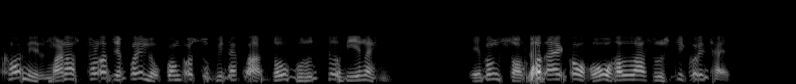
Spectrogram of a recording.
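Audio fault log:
throughout, Codec 2 vocoder: The speech sounds robotic and buzzy, heavily smeared, and confined to roughly 150 Hz to 3.7 kHz. The decoder rebuilds the voice from sine waves driven only by pitch, voicing, energy and spectral shape, never the real waveform. The sound fits a rate near 2.4 kbit/s.
5.22–5.44 s, bit errors on digital voice radio: The voice abruptly warbles and bleeps into robotic gibberish, jumping in pitch, level and tone colour. Corrupted bits, around one in ten, fed the vocoder wrong parameters for several consecutive frames, consistent with about eight.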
